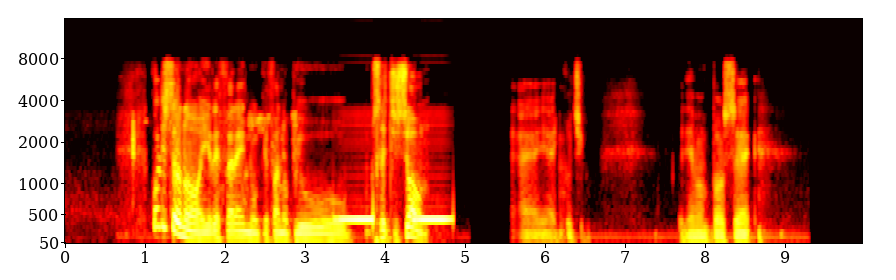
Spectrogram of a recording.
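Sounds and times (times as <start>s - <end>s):
speech: 1.1s - 4.6s, 5.7s - 6.7s, 7.7s - 8.8s
telephone busy signal beep: 3.5s - 4.9s.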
